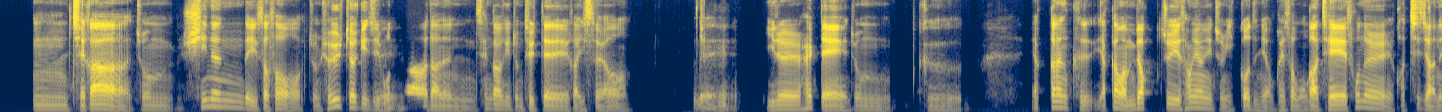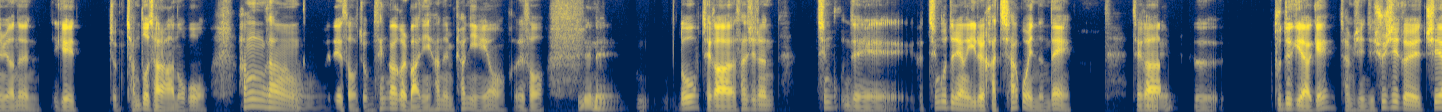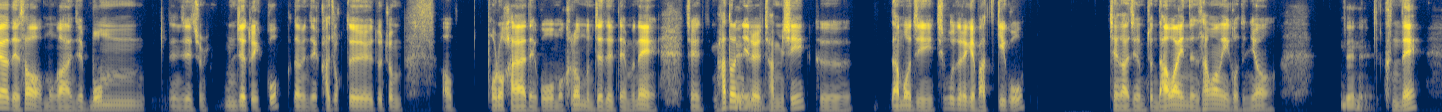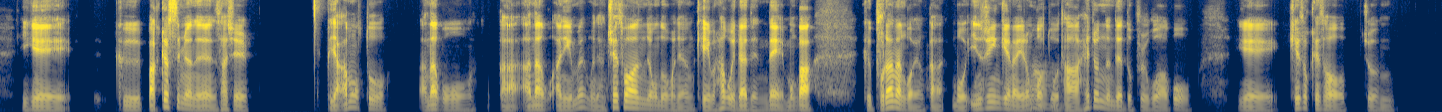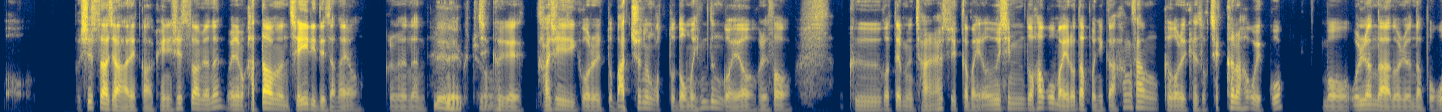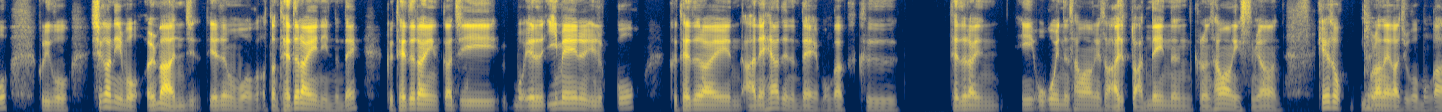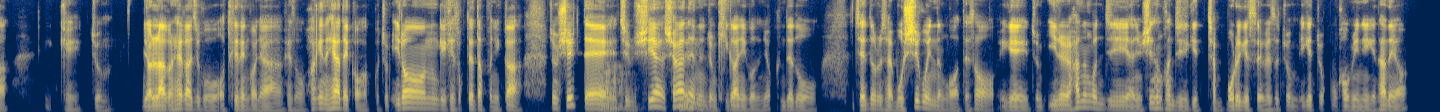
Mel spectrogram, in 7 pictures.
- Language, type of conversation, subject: Korean, advice, 효과적으로 휴식을 취하려면 어떻게 해야 하나요?
- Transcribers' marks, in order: other background noise; tapping; lip smack; lip smack; laughing while speaking: "쉬는 건지"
